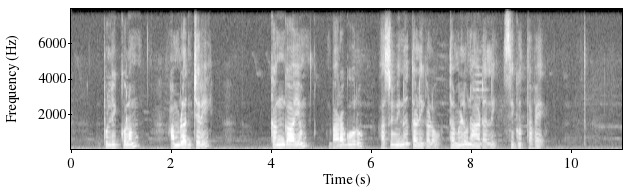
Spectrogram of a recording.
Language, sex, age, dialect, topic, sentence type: Kannada, male, 25-30, Mysore Kannada, agriculture, statement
